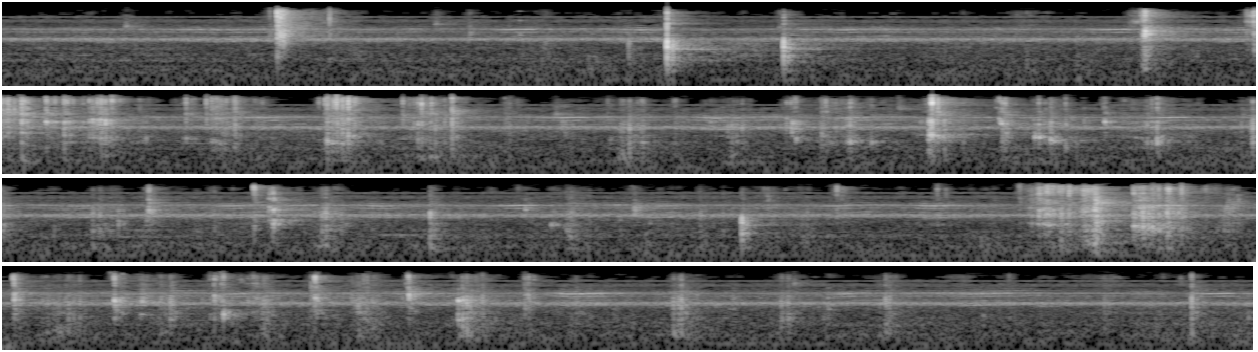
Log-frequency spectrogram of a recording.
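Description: Close-up eating of crab: irregular sharp crunches and wet clicks of chewing, in clusters, over a steady high-pitched whine.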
